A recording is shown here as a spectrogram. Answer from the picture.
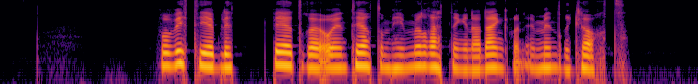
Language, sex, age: Norwegian, female, 31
